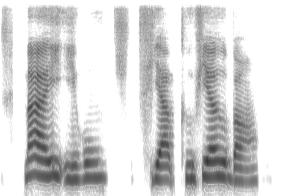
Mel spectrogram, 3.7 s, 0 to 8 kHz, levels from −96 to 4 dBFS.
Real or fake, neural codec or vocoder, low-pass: fake; codec, 24 kHz, 0.9 kbps, DualCodec; 7.2 kHz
